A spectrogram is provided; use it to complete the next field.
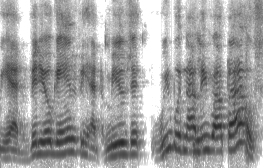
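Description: Speaking at a moderate pace in a high pitch, a man sounds animated, his voice making very wide pitch swings. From New York (Yonkers). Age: 40s. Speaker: podcast guest. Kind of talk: casual chat. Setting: outdoors on a patio.

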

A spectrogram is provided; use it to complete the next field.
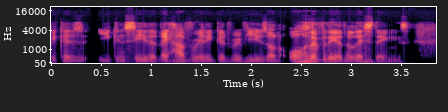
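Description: A man with an ordinary speaking voice, medium in pitch, fairly quick in pace, with fairly even intonation. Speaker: newsletter founder. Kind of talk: casual interview chat.

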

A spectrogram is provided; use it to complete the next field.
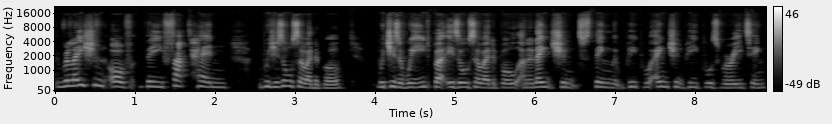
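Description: A woman with a British accent, fairly high-pitched, at a moderate pace. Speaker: journalist and podcast host. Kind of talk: casual interview.

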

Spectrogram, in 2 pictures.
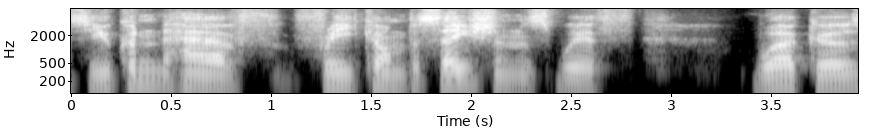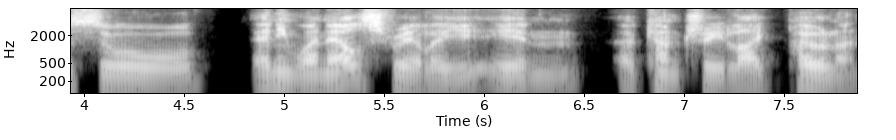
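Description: Against a quiet background, a dry, close sound with no echo carries a voice with a British accent at a very slow pace. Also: man, fairly high pitch for a man, fairly even intonation. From UK, born in Belfast. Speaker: author and historian, former journalist. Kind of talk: interview. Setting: podcast interview. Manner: hesitant, many fillers.

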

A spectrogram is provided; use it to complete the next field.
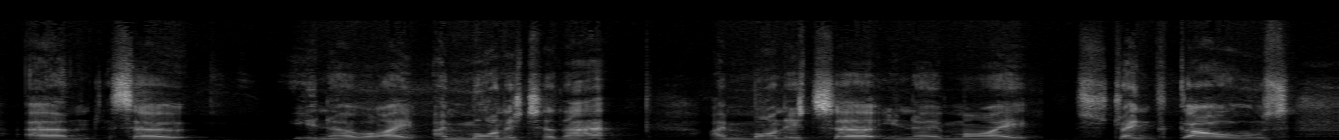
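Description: A woman with an English accent speaks very slowly in a very deep, low, monotone voice with flat intonation on a very clean recording with a silent background. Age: 60s. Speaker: personal trainer and wellness coach. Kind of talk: interview. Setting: studio.

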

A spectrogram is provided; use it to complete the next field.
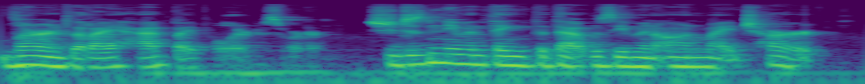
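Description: A very deep, low-pitched woman's voice, somewhat breathy, with fairly even intonation. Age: 40s. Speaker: photographer. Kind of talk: casual chat.

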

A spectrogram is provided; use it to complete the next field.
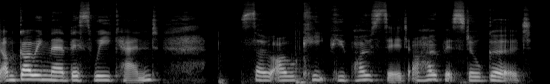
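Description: A woman with an English accent, dark and mellow in tone, at a medium pitch and moderate pace, monotone and flat in intonation, on a very clean recording with a silent background. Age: 30s. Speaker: podcast co-host. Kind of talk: casual chat.

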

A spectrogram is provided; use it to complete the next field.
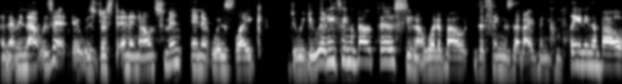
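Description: A woman with a normal speaking voice, medium in pitch, fairly quick, with lively intonation. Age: 50s. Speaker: hospice nurse. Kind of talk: testimony.

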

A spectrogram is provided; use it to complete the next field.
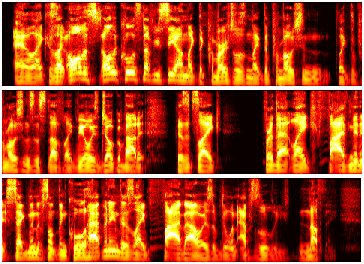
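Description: Fairly quick speech from a man with a fairly low pitch, in a New York accent. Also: ordinary pitch variation, very clean recording, silent background. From Bronx, New York City. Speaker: DJ and student radio host. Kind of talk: casual interview. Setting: studio.

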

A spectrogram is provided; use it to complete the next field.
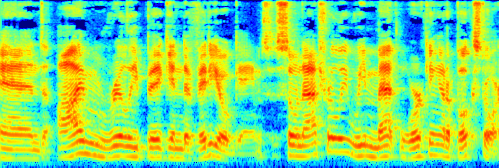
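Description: With a Canadian accent, a man in a plain, everyday voice speaks at a fairly high pitch with lively intonation. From Kitchener-Waterloo, Ontario, Canada. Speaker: podcast co-host, video game enthusiast. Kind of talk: casual chat.

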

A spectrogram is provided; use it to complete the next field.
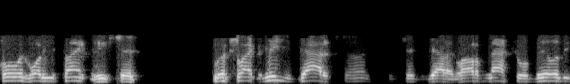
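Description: Speaking with a Southern US accent, this man keeps up a fairly quick pace. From North Carolina. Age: 50s. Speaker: professional golfer. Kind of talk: interview.

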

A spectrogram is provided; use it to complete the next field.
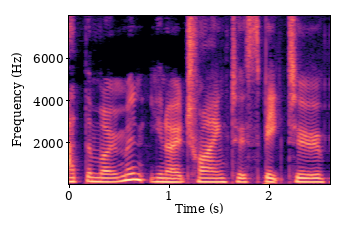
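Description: A woman talks with an Australian accent and a fairly low pitch. The sound is dry and close with no echo, on a very clean recording with a silent background. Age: 20s. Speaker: DJ and music producer. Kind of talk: interview.

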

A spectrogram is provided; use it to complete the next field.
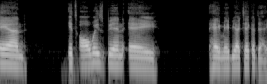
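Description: A medium-pitched man at a very slow pace, with fairly even intonation and long, frequent pauses. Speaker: sports podcast host. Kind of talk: casual banter.

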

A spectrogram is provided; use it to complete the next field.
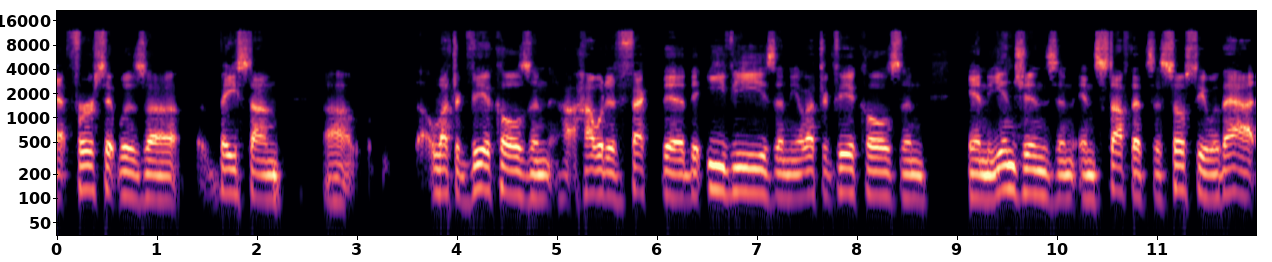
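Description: A man with a plain, everyday voice, fairly low in pitch, at a moderate pace with fairly even intonation and very even loudness, dry and close with no echo. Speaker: radio industry government affairs official. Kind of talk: interview.

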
